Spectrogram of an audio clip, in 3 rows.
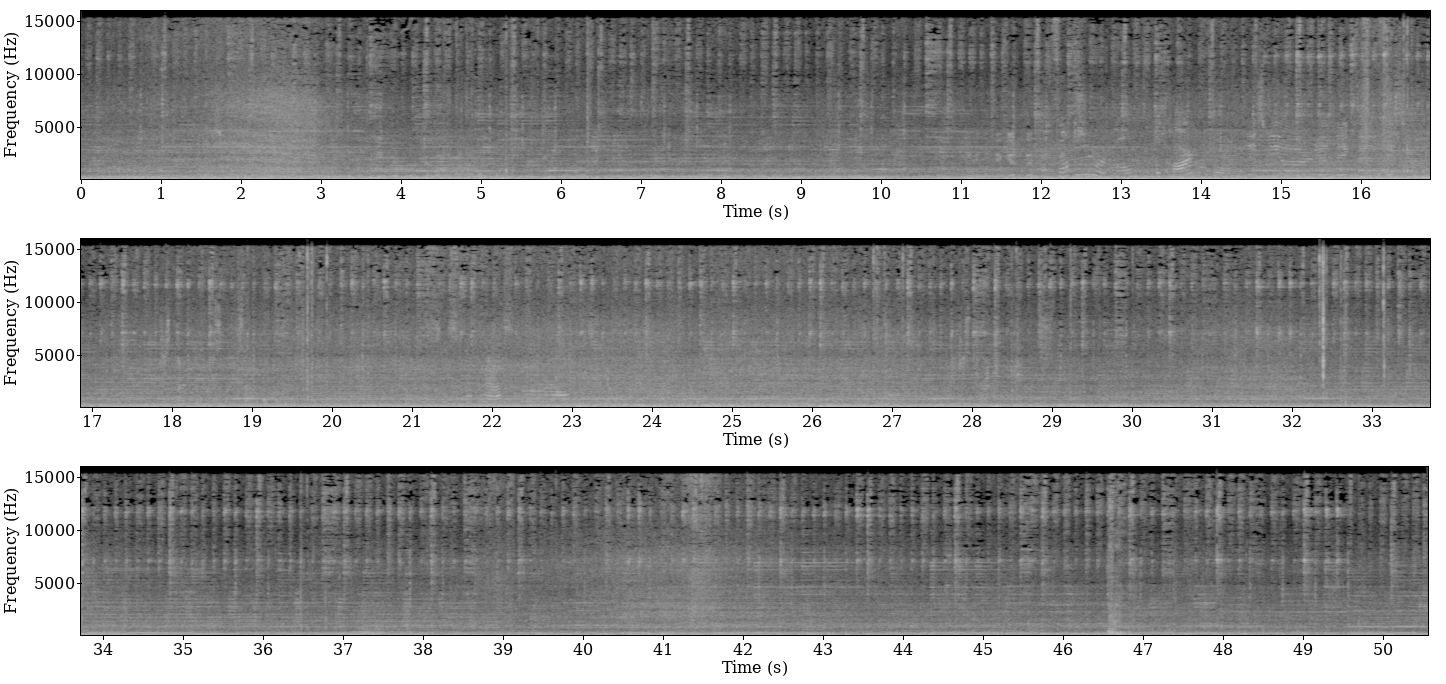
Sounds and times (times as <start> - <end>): Music: 0.0 - 50.5
Vehicle: 0.0 - 50.5.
